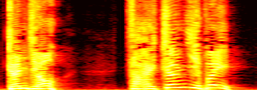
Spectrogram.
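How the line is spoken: Loud. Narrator (Chinese): 大声说

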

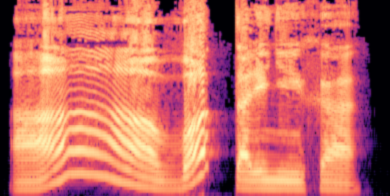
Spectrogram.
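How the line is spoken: Young men yelling, girls shrieking. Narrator (Russian): Орали парни, устремляясь вдогонку с завизжащими девушками

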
